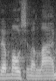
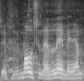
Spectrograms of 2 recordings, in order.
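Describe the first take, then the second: First: The final word sounds like 'lime'. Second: The final word sounds like 'limit'. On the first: The speaker calls it wrong. "I pronounced the, the name wrong" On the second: The speaker calls it right. "It's, it's a motion of limit"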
